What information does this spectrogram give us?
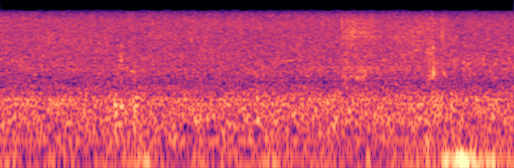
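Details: Even hiss like light rain or rustling on an early sunrise drive, with no animal calls.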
